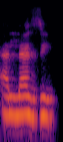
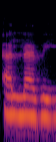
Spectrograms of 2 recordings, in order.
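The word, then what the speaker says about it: الذي: Alladhi. Alladhi. For example, this is one of those letters that people may say allazi. It is alladhi. You put your tongue between your teeth.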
